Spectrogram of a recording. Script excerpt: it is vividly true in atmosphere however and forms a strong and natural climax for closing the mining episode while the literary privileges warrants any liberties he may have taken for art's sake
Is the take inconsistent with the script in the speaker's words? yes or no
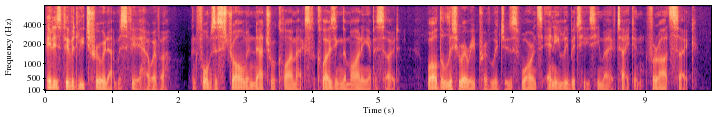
no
